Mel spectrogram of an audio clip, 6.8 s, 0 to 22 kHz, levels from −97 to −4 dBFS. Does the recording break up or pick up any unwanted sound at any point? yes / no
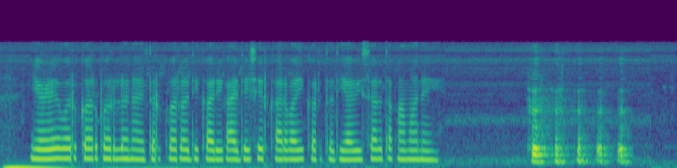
yes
